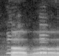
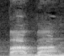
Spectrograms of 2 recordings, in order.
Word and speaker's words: Baba: It's not Bobo, it's Baba.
